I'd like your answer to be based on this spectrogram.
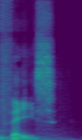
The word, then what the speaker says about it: face: 那这个时候面色肯定是铁青的嘛， blue in the face。我们在读这句话的时候呢，要注意 face 这个单词的发音，中间是发双元音 a 的这个音。我们在发这个音的时候，可以先发 a 的音，再把下巴慢慢抬起来，滑向 a 的这个音，音量是从强到弱。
